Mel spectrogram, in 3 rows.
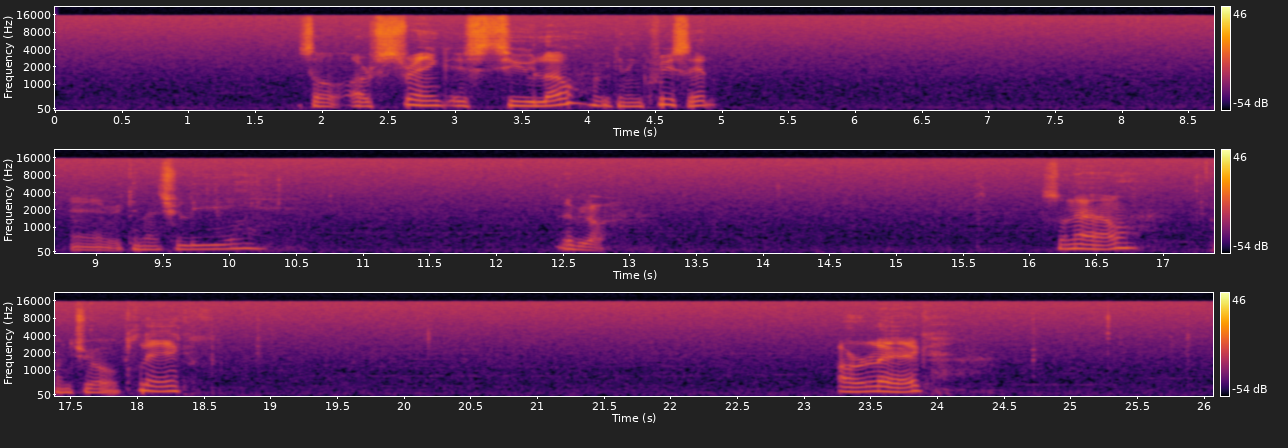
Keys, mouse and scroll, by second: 0.5 click, 3.1 click, 4.4 click, 5.6 click, 6.5 middle click, 7.3 click, 8.2-9.2 scroll up 7, 10.6 shift+middle click, 11.5 click, 12.3 middle click, 12.7-13.4 scroll down 4, 13.2 middle click, 14.4-15.4 scroll down 6, 15.4 middle click, 17.5 ctrl+click, 18.6 g, 24.4 ctrl+click, 25.6 g.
